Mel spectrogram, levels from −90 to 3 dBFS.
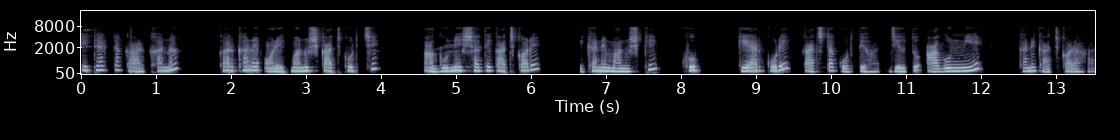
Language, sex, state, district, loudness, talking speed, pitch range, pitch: Bengali, female, West Bengal, Kolkata, -28 LUFS, 120 wpm, 185-240 Hz, 215 Hz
